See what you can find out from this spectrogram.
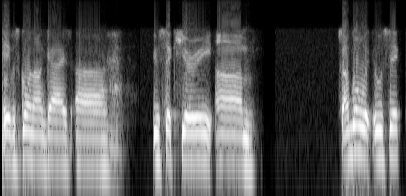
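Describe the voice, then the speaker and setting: A man's voice: medium pitch, fairly even intonation, slow, smooth, no room sound. A man calling into a boxing show, hesitant and full of ums. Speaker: caller. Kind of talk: call-in prediction. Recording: dull lo-fi call audio.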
